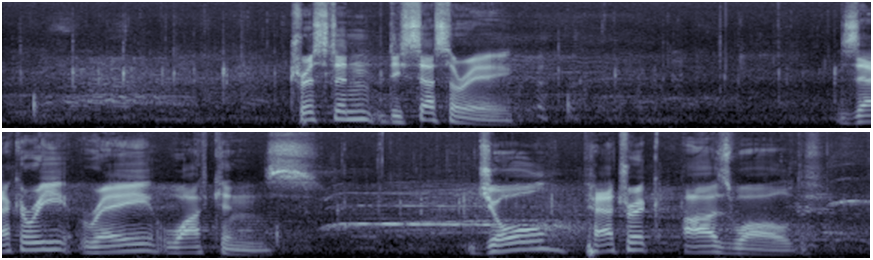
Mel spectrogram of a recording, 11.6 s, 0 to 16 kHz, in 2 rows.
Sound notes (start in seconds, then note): 0.0 applause, cheering; 3.5 applause; 7.9 applause, cheering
